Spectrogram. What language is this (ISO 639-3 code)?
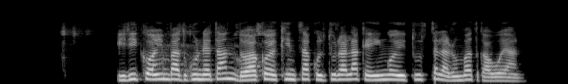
eus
